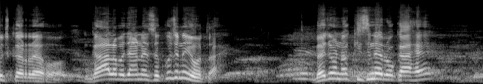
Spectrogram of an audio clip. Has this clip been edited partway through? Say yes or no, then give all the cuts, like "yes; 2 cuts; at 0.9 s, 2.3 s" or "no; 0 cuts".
no; 0 cuts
